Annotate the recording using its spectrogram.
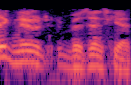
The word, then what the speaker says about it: Zbigniew Brzezinski: Zbigniew Brzezinski, I think.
